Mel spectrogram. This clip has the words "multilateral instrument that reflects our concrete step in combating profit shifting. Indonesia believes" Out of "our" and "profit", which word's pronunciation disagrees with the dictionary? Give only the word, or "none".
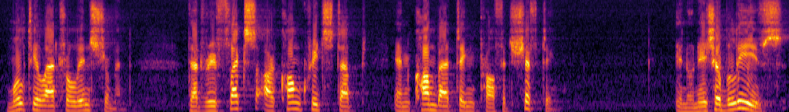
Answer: none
